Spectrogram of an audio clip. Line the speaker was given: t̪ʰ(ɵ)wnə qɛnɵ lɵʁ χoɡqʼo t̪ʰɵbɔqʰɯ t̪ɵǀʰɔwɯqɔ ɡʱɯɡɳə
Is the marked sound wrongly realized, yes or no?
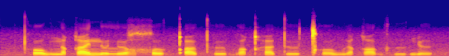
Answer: yes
